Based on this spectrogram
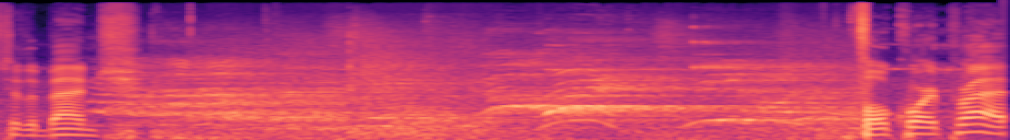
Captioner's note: crowd members shouting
